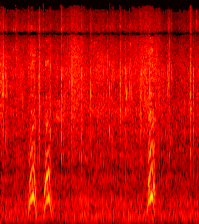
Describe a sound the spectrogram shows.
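A spoon stirs and scrapes inside a plastic cup.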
